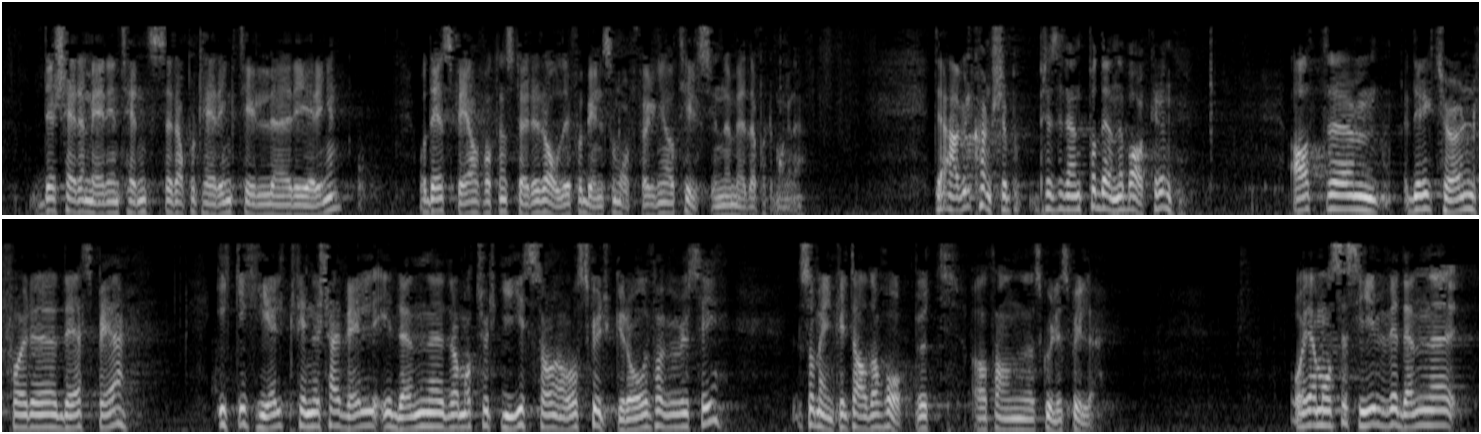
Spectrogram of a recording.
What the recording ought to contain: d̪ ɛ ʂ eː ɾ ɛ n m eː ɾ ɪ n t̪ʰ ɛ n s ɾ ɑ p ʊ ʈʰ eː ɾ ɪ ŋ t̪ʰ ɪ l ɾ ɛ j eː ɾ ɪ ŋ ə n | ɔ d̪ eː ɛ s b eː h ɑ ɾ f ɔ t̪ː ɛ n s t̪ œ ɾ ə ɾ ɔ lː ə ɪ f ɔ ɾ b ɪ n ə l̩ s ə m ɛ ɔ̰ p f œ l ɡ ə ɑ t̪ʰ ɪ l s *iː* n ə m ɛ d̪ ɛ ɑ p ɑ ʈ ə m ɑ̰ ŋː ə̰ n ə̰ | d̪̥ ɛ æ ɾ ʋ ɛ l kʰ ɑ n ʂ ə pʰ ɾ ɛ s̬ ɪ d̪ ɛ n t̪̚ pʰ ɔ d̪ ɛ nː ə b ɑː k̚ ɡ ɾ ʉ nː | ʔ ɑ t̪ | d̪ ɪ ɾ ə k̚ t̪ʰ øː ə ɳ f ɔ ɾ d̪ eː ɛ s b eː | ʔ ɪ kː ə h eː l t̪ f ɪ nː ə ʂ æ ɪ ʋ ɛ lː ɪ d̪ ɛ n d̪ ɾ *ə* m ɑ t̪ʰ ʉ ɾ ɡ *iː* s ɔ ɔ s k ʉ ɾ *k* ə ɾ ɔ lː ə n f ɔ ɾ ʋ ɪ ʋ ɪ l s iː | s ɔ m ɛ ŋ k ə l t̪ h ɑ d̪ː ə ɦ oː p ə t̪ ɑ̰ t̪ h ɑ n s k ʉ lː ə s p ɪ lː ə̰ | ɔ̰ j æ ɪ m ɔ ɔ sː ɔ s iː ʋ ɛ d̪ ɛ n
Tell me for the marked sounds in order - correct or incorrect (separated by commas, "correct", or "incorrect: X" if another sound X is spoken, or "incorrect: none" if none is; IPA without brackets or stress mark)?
incorrect: yː, incorrect: ɑ, correct, correct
